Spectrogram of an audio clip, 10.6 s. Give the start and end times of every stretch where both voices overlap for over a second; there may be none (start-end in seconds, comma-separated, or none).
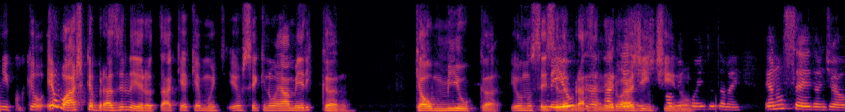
6.7-8.7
